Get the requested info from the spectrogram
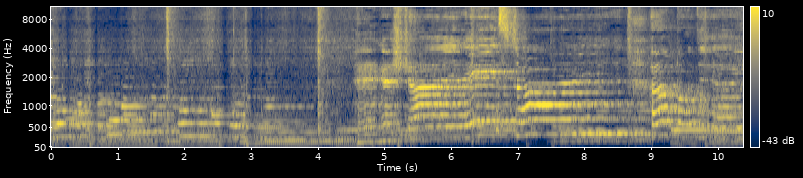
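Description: Male lead vocalist singing a slow Christmas ballad live with the band accompanying, sliding up into several held notes.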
